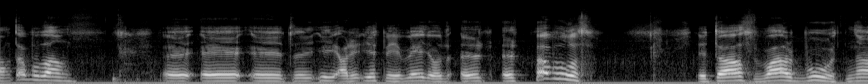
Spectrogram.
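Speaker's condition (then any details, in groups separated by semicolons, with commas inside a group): Cerebral palsy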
